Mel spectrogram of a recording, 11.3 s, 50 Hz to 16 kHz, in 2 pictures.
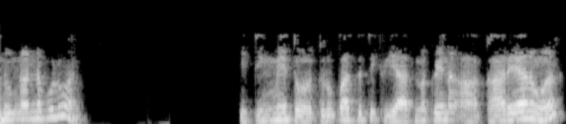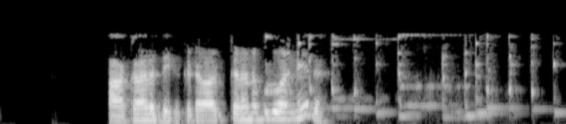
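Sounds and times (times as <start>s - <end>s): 
speech: 0.0s - 0.9s, 2.4s - 5.7s, 6.7s - 9.1s
faint tinny phone ringtone of melodic beeps: 8.3s - 11.3s.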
